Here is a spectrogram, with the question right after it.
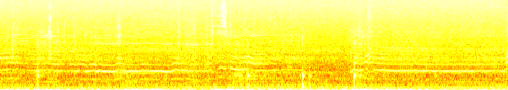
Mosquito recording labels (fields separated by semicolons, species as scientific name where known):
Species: Anopheles arabiensis; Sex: female; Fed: unfed; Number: one; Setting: cup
